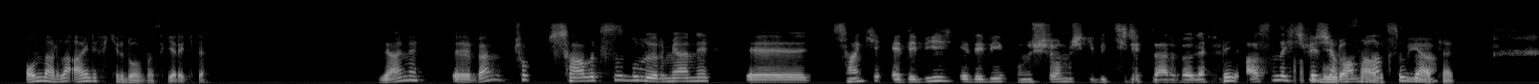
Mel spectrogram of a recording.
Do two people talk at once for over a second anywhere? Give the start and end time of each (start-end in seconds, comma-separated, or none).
13.0-14.3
